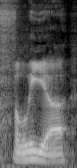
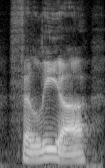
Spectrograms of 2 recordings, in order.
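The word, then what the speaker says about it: philia: I L I A it's not filia the accents on the second I so it sounds f filia um uh it it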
